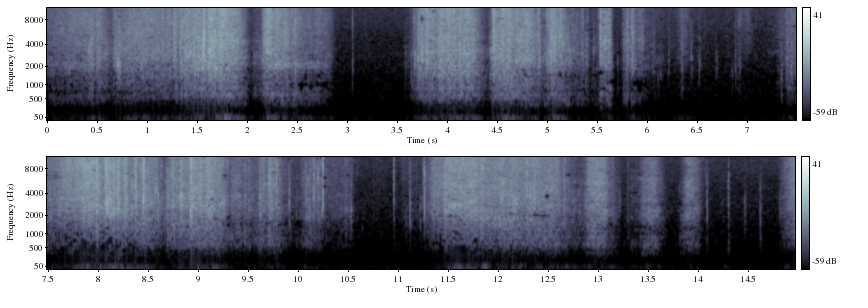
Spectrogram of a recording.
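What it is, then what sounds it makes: Kraft paper padded mailer. A thin dark tool is scratched and dragged across a large flat brown kraft paper padded mailer lying on a table, with the other hand holding the mailer down. Bright, dry rasping and crinkling scrapes come in long strokes and shorter scratches, separated by brief quiet pauses.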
